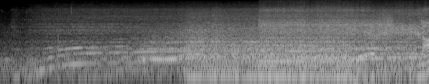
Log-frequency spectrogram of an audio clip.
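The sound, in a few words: drag racing vehicle launching down the Santa Pod strip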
